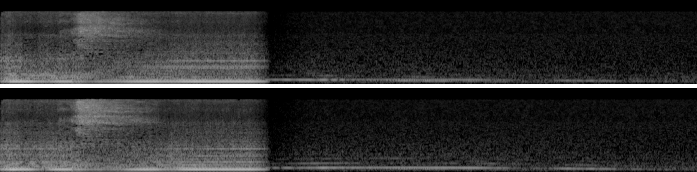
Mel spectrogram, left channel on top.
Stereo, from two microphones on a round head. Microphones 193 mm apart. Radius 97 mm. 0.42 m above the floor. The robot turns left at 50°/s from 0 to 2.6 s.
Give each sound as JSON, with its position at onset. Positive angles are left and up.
{"t": 0.6, "sound": "laughter", "azimuth_deg": -30, "distance_m": 4.5}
